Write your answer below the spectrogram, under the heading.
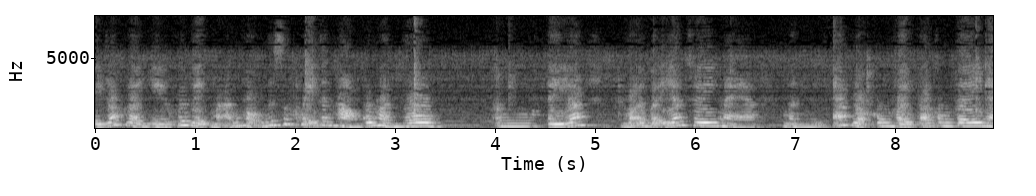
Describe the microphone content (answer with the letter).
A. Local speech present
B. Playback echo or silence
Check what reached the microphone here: B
